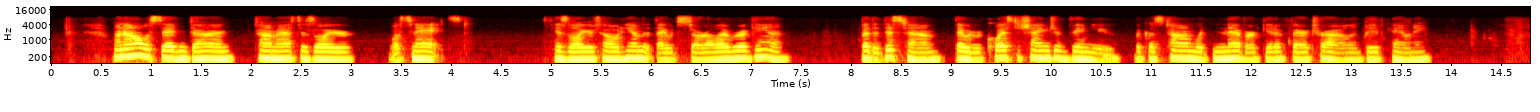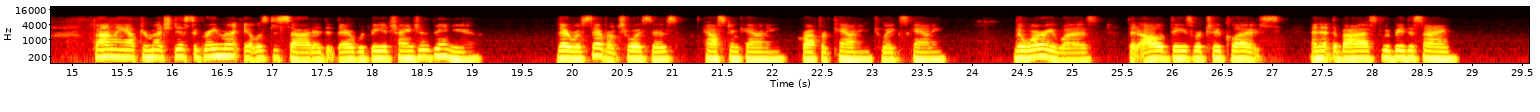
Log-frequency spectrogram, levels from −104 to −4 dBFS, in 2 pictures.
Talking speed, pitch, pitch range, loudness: 180 wpm, 170 Hz, 160-180 Hz, -23 LUFS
